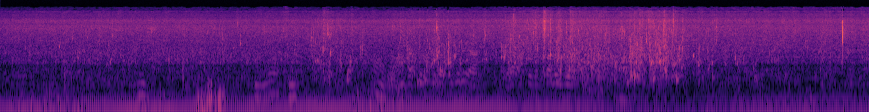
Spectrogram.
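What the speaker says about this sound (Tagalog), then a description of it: "Kaya maingay dyan mga idol kasi may tubig galing sa palayan" Water spilling down from a rice paddy like a small waterfall, a steady rushing wash under intermittent voices and handling noises nearby.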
